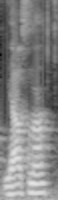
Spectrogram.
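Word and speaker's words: Jasnah: شالان هي امرأة يقتل والدها، فتضطر إلى الخروج من بلدها إلى بلد تدعى خاربرانت لتتبع ياسنا كولين. هي تكتب جازنا لكن تلفظ ياسنا كولين.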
